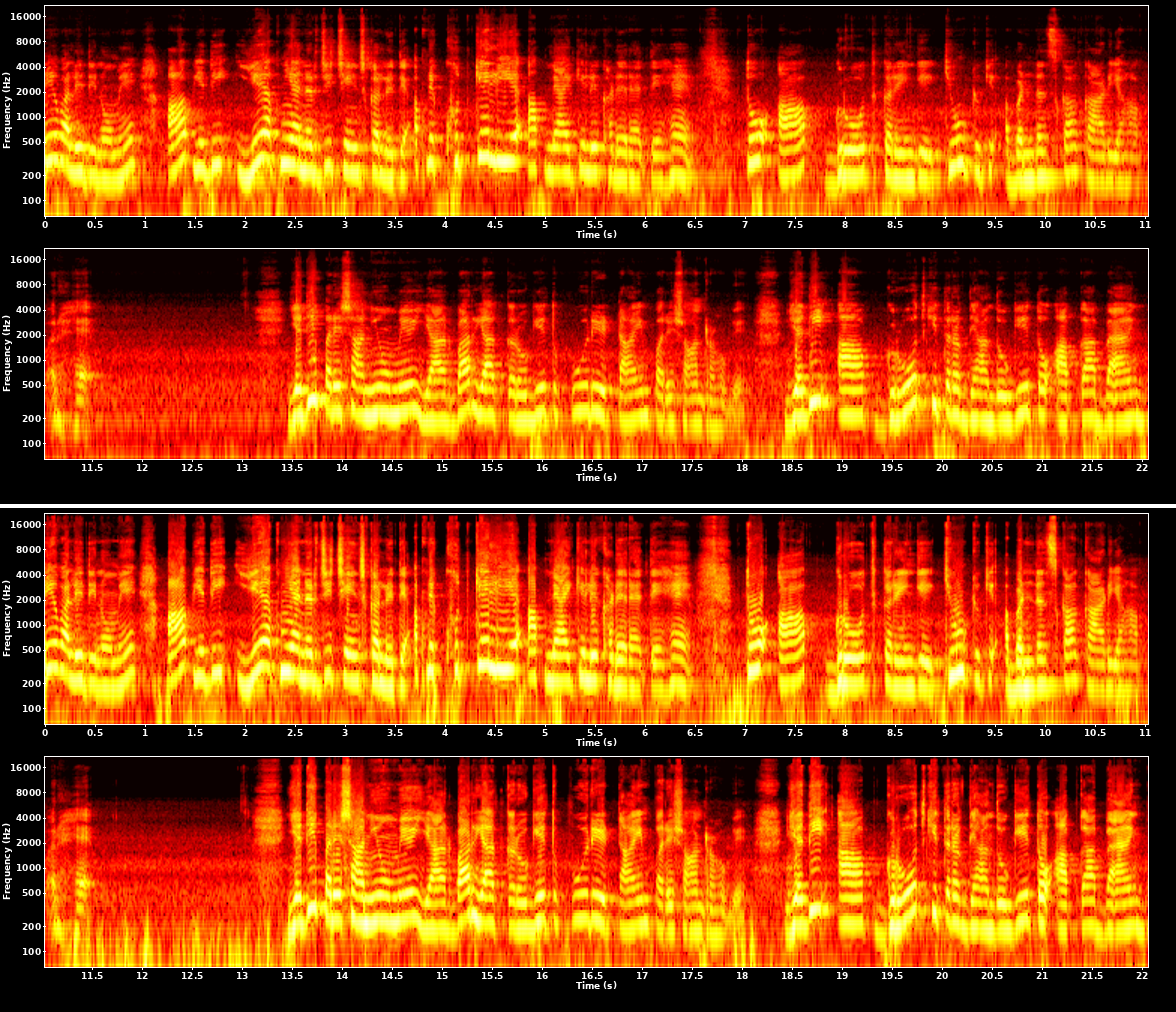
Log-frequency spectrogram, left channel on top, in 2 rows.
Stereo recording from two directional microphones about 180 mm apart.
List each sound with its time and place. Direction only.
0.0 s a woman's voice: 45° right (ahead or behind); by 11.4 s 30° right (ahead or behind)
13.1 s a woman's voice: 40° right (ahead or behind)
17.4 s a woman's voice: 25° right (ahead or behind); by 21.9 s 45° right (ahead or behind)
